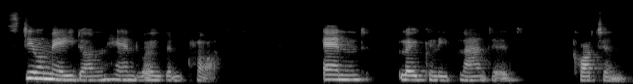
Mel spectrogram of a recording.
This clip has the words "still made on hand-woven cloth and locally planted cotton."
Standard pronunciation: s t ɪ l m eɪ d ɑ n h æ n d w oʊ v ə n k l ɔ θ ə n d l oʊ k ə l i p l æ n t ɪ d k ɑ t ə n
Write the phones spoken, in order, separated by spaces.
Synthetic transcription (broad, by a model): s t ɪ l m eɪ d n h æ n d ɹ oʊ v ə n k l ɔ θ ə n l oʊ k ə l i p l æ n t ɪ d k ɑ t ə n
